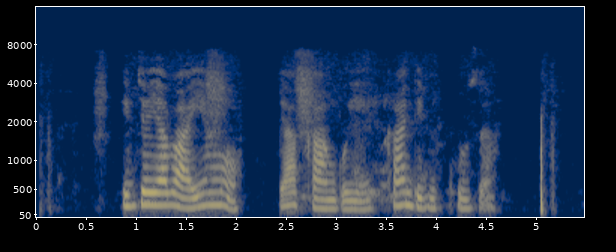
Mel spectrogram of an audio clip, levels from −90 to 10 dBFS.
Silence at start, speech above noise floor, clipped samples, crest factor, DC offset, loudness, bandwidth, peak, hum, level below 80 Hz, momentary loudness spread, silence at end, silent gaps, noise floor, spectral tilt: 0.6 s; 35 dB; under 0.1%; 20 dB; under 0.1%; -27 LUFS; 7.4 kHz; -6 dBFS; none; -66 dBFS; 14 LU; 0.4 s; none; -61 dBFS; -8 dB/octave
